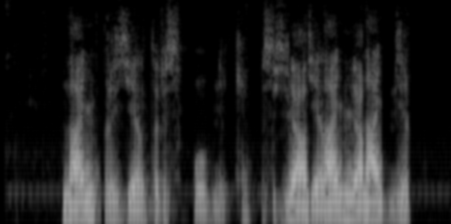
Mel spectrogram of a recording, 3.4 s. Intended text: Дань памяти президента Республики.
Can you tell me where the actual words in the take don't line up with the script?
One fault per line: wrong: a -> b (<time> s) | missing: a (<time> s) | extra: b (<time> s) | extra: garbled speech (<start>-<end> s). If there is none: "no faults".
missing: памяти (0.7 s)
extra: garbled speech (2.0-3.1 s)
